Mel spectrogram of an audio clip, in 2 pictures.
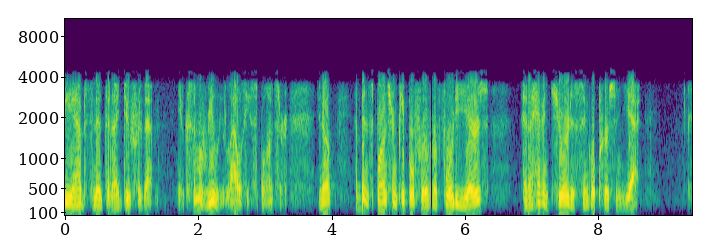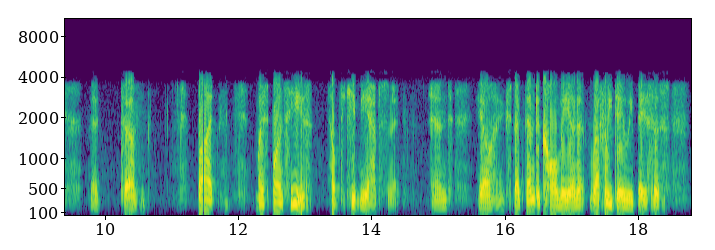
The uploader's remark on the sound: From the 100 Pounders Phone Meeting, 6/26/23.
